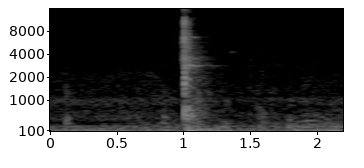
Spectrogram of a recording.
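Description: A baseball smacks sharply into a leather glove.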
